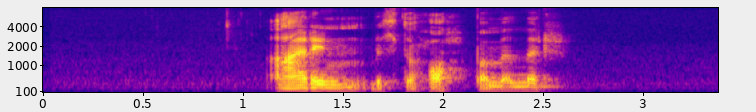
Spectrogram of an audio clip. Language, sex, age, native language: Icelandic, male, 20-29, Icelandic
